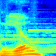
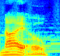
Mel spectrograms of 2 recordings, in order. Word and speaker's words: Nioh: I know plenty of people, most everyone I have seen pronounces Neo properly as Neo, right? But when it was first announced and it didn't have pronunciation, some people were calling it Nio, right?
